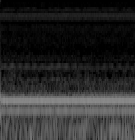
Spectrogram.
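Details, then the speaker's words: Tower fan run from Mophie Powerstation Go Rugged AC outlet, fan likely too big for the device; steady low hum with a second lower tone, unchanging: abnormal fan motor hum, cause suspected, not confirmed. "so i'm gonna go ahead and turn my fan on i immediately notice a noise from the fan and the fan is on but there's like this humming noise"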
